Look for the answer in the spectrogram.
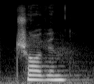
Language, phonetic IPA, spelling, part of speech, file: Belarusian, [ˈt͡ʂovʲen], човен, noun, Be-човен.ogg
- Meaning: canoe, boat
